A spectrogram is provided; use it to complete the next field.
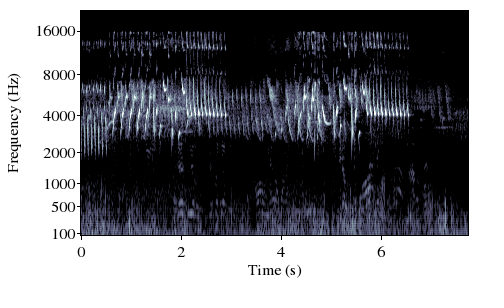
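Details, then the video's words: A goldfinch-canary mule sings two bright bursts of tinkling, twittering song, each ending in a fast run of repeated high trilled notes, with a brief pause between. "European Goldfinch mule singing"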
